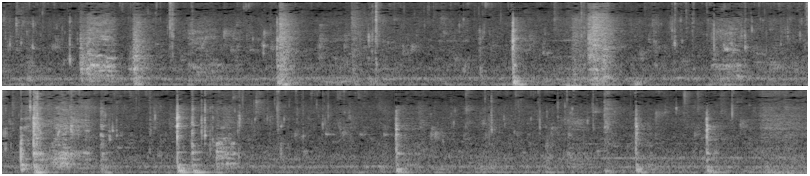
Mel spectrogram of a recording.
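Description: A steaming pot of leafy greens in sauce simmering while a silicone spoon stirs it: irregular wet pops, bubbling and slopping.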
